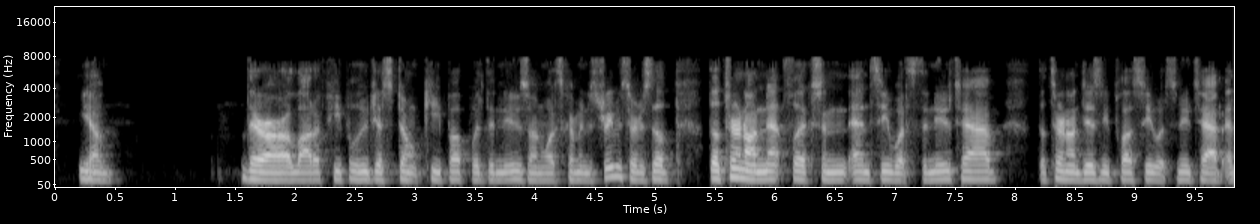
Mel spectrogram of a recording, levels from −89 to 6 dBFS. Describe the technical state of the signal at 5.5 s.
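At 5.5 s the speech is intact, carried through the Bluetooth mSBC headset codec with its usual ceiling of about 7.7 kHz and no fault at that moment.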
